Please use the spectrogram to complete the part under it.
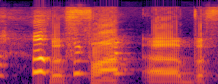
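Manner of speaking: plain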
